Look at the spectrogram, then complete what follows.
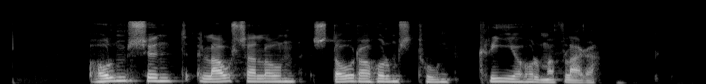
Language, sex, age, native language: Icelandic, male, 40-49, Icelandic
